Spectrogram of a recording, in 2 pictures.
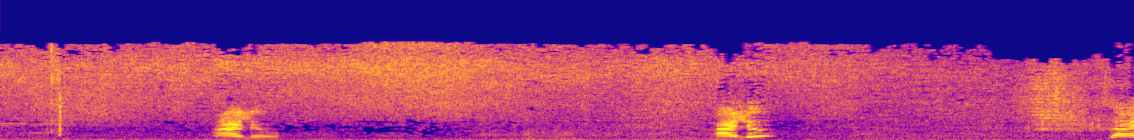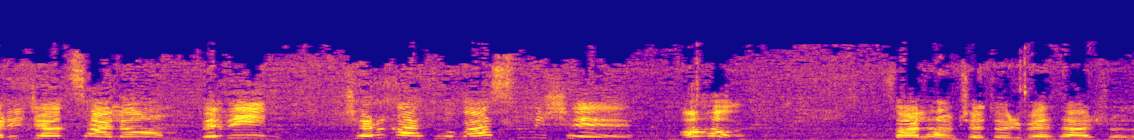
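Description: A young woman speaks into a phone.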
